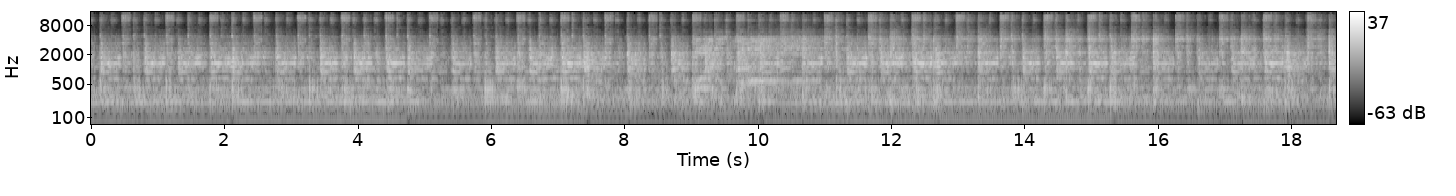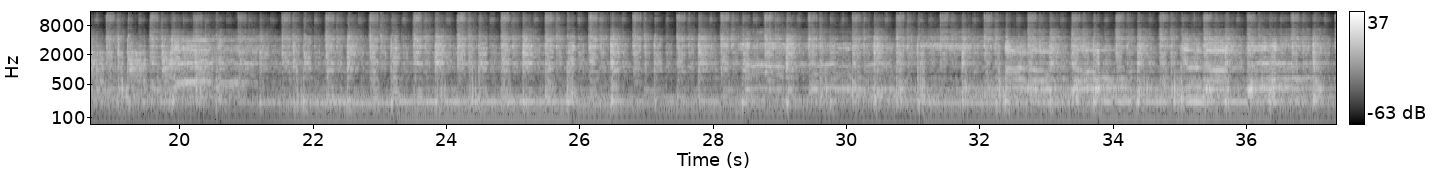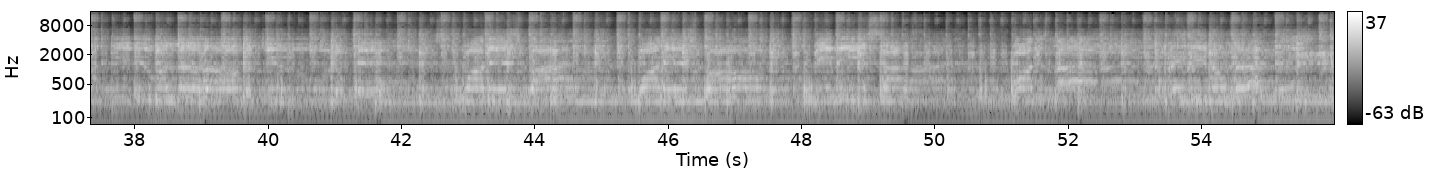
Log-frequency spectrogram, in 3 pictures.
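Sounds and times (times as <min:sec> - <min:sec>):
dance music on a speaker: 0:00.0 - 0:56.0.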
